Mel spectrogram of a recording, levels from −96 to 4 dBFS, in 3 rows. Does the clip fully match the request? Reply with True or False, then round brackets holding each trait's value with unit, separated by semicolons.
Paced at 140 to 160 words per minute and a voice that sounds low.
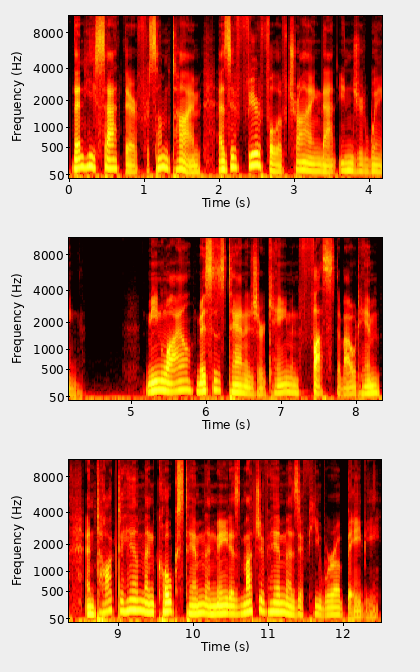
False (200 wpm; 115 Hz)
